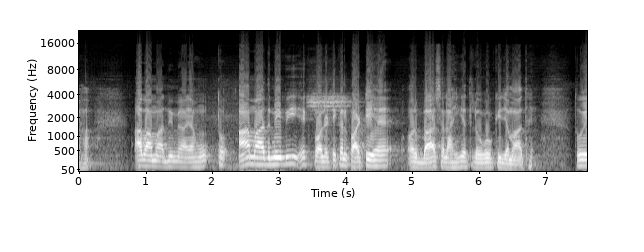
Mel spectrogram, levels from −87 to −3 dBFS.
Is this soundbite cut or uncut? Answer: uncut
